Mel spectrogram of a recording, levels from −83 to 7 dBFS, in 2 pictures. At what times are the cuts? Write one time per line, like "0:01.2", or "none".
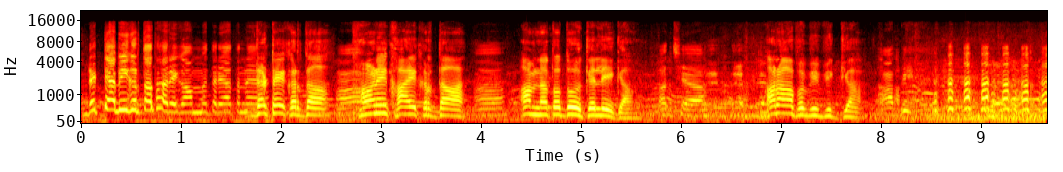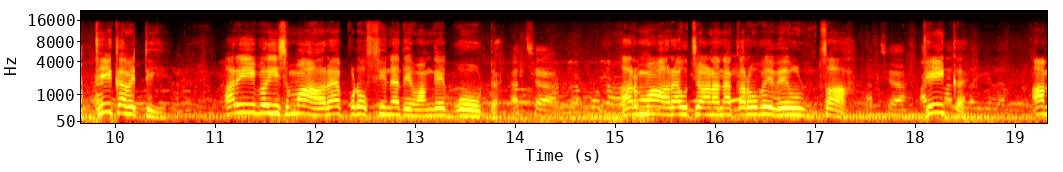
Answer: none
